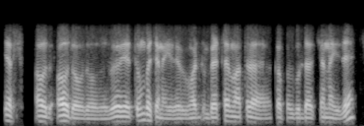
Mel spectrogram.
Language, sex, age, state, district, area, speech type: Kannada, male, 30-45, Karnataka, Koppal, rural, conversation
